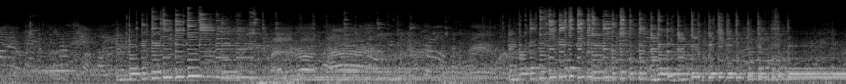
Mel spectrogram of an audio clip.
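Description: Spanish guitar playing flamenco-style, with a voice singing long notes that glide up and down over it.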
